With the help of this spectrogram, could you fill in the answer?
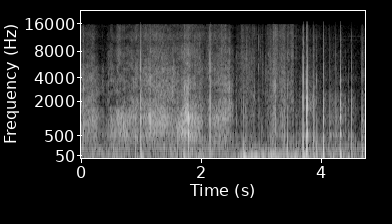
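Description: A small printed cardboard box of cotton, hollow and likely full of cotton, is held in both hands and scratched and tapped with long fingernails. A soft crinkly scratching with a few sharp taps gives way to a quick run of crisp, dry, short taps near the end.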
